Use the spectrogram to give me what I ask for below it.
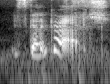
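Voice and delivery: high, soft alarmed cry of worry. Real, not acted. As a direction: sound worried for the ship, pitched well up. Worried about the ship.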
